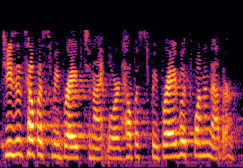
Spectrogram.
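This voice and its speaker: A woman's voice: fairly high pitch, fast talker. Woman in her 30s, church testimony speaker, rambling and self-mocking, muffled lo-fi hall sound. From Washington State, US West Coast. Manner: self-deprecating, laughing often, rambling with fillers. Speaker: speaker at a church women's event. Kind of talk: personal testimony talk with slides.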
